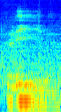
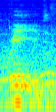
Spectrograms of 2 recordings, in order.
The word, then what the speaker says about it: read: of problems so read is uh often pronounced as lead lead okay lead lead and even pronounces and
